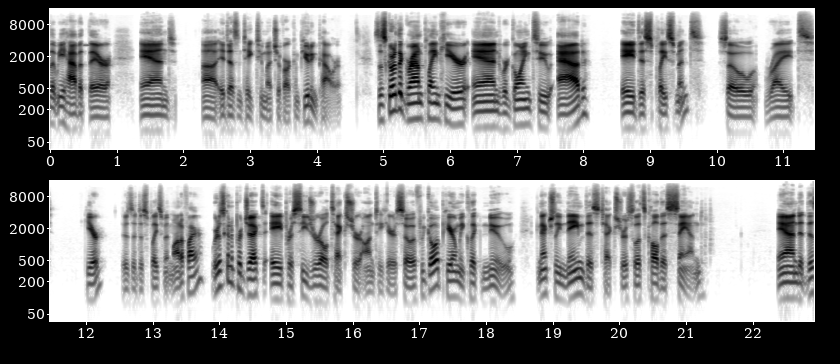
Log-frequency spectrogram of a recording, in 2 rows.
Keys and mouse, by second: 0.8 shift+middle drag, 2.0 shift+middle click, 2.9 shift+middle drag, 3.5 middle click, 4.5-5.6 middle drag, 5.8 shift+middle click, 7.6-13.2 drag, 17.6 click, 19.0-22.0 drag.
